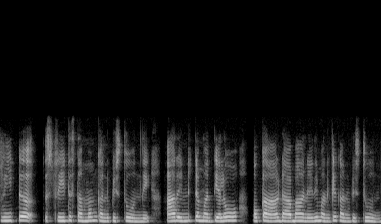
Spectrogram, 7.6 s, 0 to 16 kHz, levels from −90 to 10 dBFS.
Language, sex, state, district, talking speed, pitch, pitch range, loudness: Telugu, female, Andhra Pradesh, Krishna, 110 wpm, 255 Hz, 245-265 Hz, -17 LUFS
